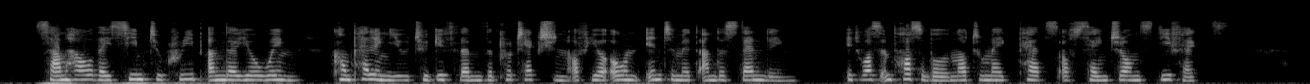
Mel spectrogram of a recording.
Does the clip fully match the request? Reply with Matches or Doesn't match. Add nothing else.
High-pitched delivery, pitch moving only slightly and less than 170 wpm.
Matches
